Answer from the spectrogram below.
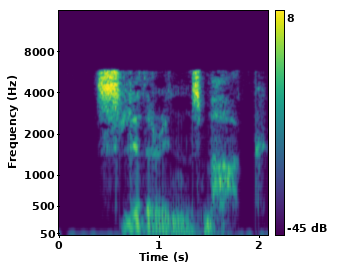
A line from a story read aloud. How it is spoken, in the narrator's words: he said quietly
